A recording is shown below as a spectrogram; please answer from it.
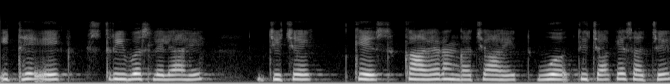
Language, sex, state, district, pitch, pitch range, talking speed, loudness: Marathi, female, Maharashtra, Sindhudurg, 230 Hz, 225-240 Hz, 115 wpm, -16 LUFS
